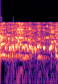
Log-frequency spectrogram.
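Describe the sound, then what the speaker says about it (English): A short, loud, warbling gobble, close and alone, in the manner of a turkey call. "Maybe I'm going to make crazy gobbling sounds?"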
